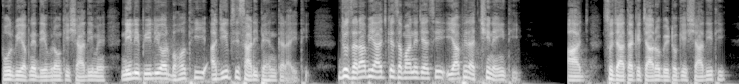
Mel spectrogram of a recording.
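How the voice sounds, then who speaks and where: A man's voice: fairly low pitch, lively intonation, normal speed, darkish tone. A man reading scripted storybook narration for a cartoon family tale.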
